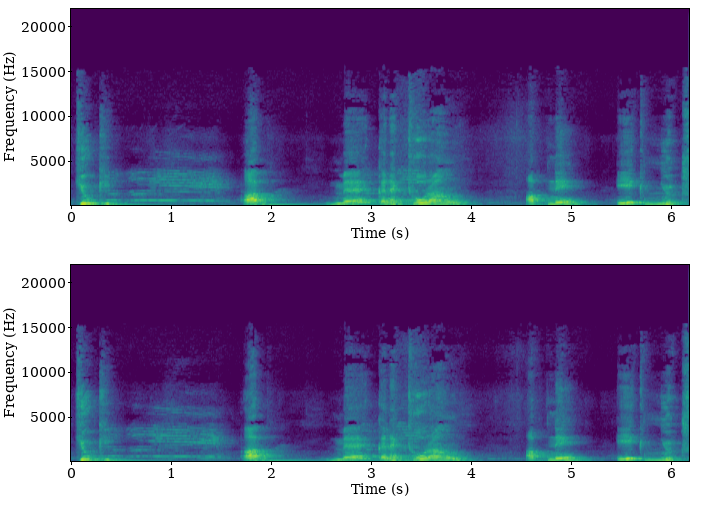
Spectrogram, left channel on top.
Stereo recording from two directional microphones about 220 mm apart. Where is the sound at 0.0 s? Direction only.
15° right (ahead or behind).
